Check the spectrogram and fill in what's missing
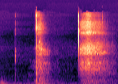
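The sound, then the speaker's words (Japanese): Soft, airy breaths exhaled right up against the microphone, a short puff followed by a longer, fuller sigh-like exhale, with no talking. “でも、それって、私の吐息に、反応しちゃってることですね。”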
